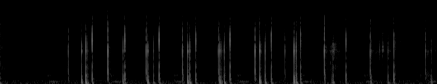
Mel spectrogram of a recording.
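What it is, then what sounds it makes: Smartphone in hard plastic case. Fingernails tap and scratch along the edges of a hand-sized smartphone held in both hands inside a light hard plastic case. A quick, uneven series of sharp, bright clicks rings off almost instantly, with faint scratchy rustling between them, all at a soft level.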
